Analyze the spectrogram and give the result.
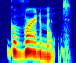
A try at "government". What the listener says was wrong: Yeah, just remember the N in government. We don't have to say that. So government. Yeah, you don't have to say it super fast. Just government.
